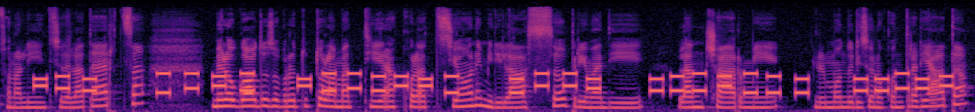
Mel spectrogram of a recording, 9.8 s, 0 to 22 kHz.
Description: DTMF, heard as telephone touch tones, dialled by hand, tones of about 140 ms, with speech in Italian. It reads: *84 3906 *6950*2 1##7 4560321 44970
